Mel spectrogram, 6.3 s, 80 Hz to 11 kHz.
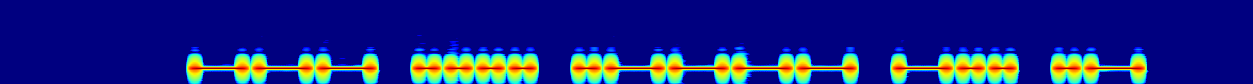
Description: Morse code, heard as a keyed tone, about 15 wpm, 700 Hz. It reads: OH1DA
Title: DXCC-100 Call Signs - 5 Characters - Repeated 2x - 15wpm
